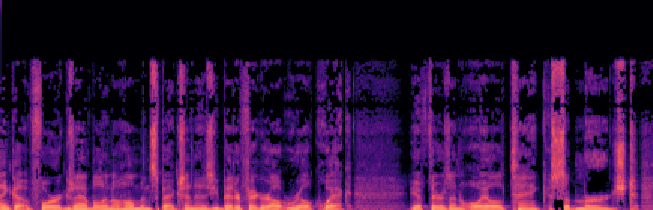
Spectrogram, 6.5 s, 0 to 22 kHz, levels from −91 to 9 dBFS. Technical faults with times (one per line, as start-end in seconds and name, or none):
1.35-1.41 short concealed packet loss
